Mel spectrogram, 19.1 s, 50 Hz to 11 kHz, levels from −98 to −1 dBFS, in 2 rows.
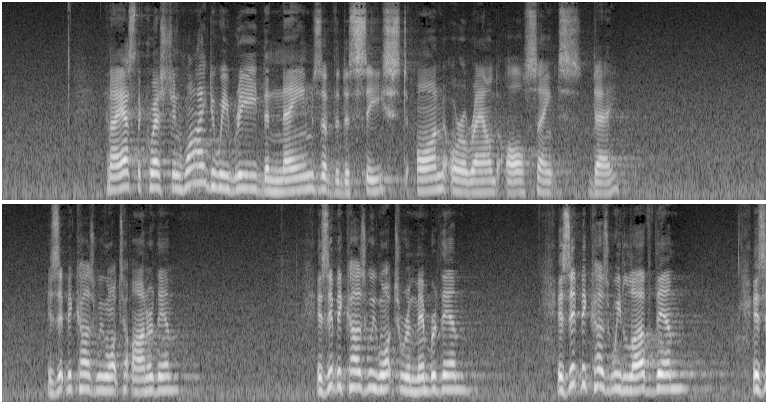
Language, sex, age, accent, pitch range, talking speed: English, male, 50-69, American, 135-195 Hz, 135 wpm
